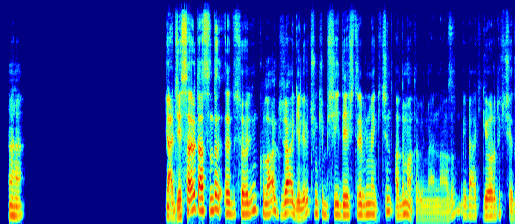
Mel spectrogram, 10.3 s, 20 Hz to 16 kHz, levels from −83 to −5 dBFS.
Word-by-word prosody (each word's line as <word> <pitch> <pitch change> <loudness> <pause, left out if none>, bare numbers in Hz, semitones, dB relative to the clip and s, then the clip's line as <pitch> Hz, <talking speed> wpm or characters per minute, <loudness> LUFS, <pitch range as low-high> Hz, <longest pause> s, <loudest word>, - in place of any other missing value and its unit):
Hı 120 - -3
hı. 115 +1 -2 2.9
Ya, - - +4
cesaret 200 -2 +6
aslında, 170 +1 +5
ııı, 145 -6 0
d 130 - -10
söylediğin 140 +5 0
kulağa 140 -6 -1
güzel 145 0 +2
geliyor. 100 +8 -2
Çünkü 140 -4 -7
bir 115 - -10
şeyi 130 +1 -3
değiştirebilmek 125 -2 -1
için 165 0 -7
adım 120 +5 -3
atabilmen 75 -7 -9
lazım. 95 - -12
E, 115 0 -9
belki 115 -1 -8
gördükçe 110 -6 -4
125 Hz, 130 wpm, -21 LUFS, 110-145 Hz, 2.9 s, cesaret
